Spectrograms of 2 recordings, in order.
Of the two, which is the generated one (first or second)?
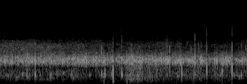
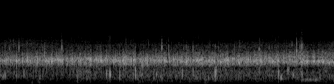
first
